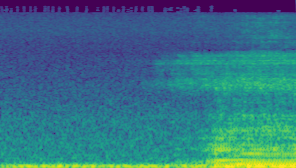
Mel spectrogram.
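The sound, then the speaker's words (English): A sleeping dog snores. After a quiet stretch of faint breathing, one low, rasping snore swells in and holds, rough and buzzy but still soft overall. “he's got a loud snore”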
